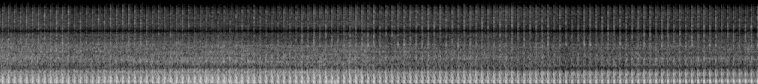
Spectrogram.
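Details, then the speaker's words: Kohler single-cylinder engine on a 1964 Wheel Horse 704 after a rod knock repair (crankshaft still 0.002 in out of round): smooth, even fast idle, no rod noise, only lifter tapping and belt flapping against its guard; normal. "don't hear any rod noise now i can hear the lifters tapping and i can hear the belt flapping against the belt guard that sounds like normal"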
